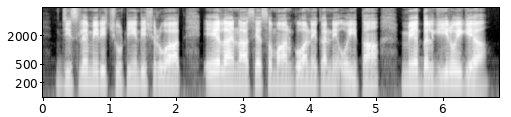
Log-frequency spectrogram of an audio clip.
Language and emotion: Dogri, sad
